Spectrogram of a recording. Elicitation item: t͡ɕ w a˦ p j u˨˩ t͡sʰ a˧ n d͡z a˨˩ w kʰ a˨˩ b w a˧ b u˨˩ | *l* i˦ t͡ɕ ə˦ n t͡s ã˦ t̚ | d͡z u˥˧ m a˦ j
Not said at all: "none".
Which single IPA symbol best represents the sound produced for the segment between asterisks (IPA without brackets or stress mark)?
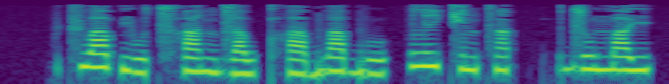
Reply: l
